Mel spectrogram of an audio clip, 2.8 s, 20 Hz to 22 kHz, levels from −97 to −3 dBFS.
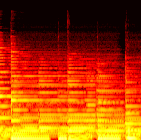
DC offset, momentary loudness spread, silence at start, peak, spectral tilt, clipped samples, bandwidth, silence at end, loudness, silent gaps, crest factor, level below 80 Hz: under 0.1%; 3 LU; 0 s; -6 dBFS; -9.5 dB/octave; under 0.1%; 5.8 kHz; 0 s; -21 LUFS; none; 12 dB; -24 dBFS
